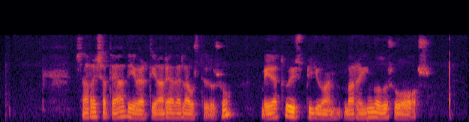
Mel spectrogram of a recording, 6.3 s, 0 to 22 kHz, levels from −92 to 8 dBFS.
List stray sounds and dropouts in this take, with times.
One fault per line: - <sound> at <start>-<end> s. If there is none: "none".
none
